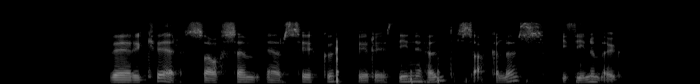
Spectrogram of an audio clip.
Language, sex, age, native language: Icelandic, male, 30-39, Icelandic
